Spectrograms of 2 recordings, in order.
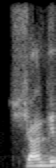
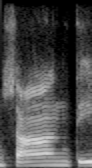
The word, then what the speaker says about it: शांति: ओम शांति शांति शांति एक तो स वाला उच्चारण ठीक करो वो ठीक नहीं आता शांति बन जाता है ना श होता है ना सा होता है बीच का कुछ आता है वो ठीक नहीं है और जहां पर शुरू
